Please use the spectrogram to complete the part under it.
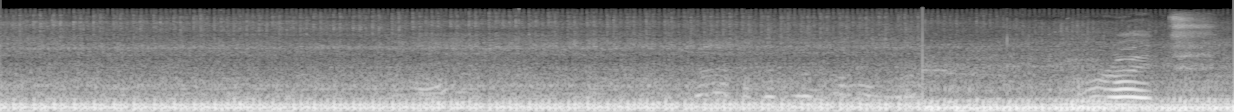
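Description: A Yamaha Tracer big bike rumbles at idle close by with a steady low engine drone, while people chat over it outdoors at a meet-up.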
